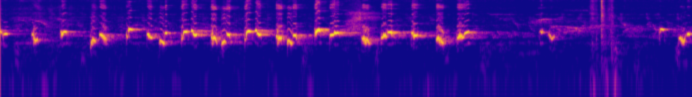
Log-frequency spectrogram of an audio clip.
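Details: Yellow-vented bulbul calling other bulbuls: a steady stream of bubbly, warbled chirps for nearly five seconds, then a sharp click and a few scattered notes.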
